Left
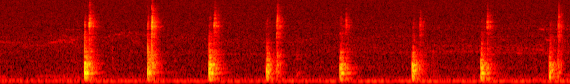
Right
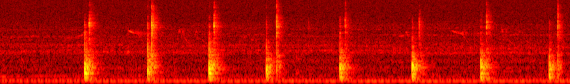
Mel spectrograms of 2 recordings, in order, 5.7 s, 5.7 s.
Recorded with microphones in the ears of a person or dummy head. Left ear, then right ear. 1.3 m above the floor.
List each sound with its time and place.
0.8 s footsteps: 10° left (ahead or behind), 1.5 m; by 5.6 s 60° right (ahead or behind), 2.5 m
